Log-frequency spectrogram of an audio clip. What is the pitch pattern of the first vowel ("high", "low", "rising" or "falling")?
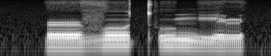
low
